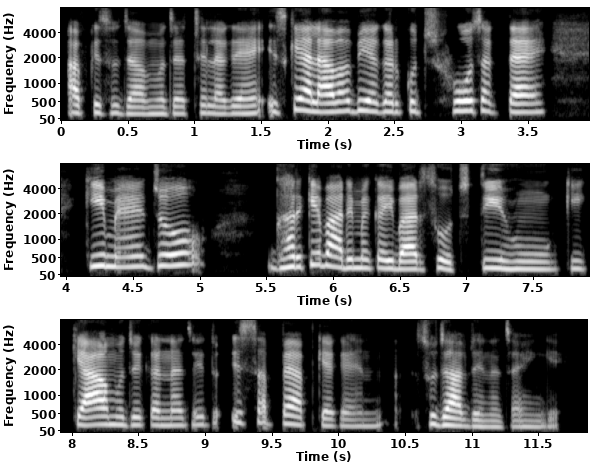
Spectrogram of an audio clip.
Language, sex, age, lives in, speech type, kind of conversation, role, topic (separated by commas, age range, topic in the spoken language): Hindi, female, 25-29, India, conversation, advice, user, यात्रा के दौरान अनिश्चितता और चिंता को कैसे कम किया जा सकता है?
